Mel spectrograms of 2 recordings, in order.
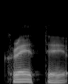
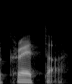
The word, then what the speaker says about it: Crete: It it should be um creed should be should be pronounced crete or creta depending on uh on the dialect on the Greek dialect.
